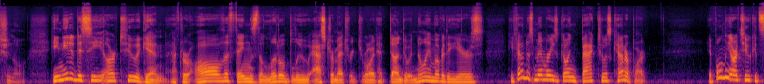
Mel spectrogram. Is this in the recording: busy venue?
no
